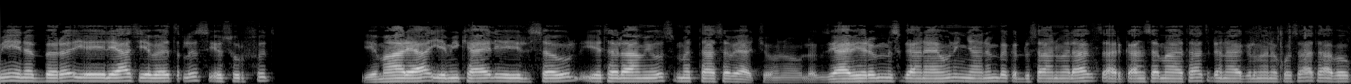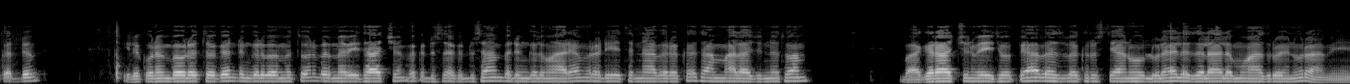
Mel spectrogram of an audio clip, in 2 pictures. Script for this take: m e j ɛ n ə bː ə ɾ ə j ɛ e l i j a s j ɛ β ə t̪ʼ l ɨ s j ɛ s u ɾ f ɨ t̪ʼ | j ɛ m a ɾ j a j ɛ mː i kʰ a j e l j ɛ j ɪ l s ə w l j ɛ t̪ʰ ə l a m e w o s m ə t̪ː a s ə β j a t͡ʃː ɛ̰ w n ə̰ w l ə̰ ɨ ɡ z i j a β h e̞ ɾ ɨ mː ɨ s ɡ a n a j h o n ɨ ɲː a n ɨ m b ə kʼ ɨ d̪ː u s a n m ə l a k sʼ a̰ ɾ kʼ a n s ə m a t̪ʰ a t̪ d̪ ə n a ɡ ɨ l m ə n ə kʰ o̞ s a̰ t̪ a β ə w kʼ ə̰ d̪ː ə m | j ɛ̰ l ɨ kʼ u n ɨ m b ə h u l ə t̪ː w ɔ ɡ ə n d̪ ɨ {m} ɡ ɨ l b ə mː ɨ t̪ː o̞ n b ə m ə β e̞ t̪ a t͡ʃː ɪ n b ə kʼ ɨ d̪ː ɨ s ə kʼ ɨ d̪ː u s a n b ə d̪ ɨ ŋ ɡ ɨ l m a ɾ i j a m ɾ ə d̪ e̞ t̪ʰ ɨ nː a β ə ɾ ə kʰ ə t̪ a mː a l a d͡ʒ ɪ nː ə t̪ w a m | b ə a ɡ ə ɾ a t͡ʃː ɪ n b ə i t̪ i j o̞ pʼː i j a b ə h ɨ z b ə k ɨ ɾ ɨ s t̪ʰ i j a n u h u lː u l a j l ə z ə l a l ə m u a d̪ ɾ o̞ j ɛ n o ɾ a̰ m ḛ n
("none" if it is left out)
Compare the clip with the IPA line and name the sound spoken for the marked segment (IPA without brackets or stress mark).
ŋ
